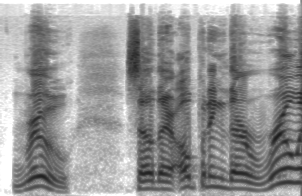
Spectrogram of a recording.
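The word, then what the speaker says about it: Roux: saying this wrong r-o-u-x how would i pronounce that dave rooks rocks roof roo is that in france rue so they're opening their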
